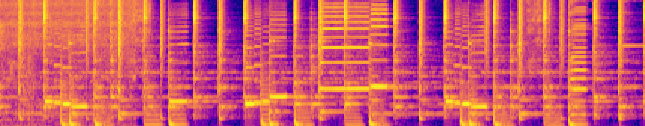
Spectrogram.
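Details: Plucked and bowed string music plays with a steady rhythm of repeated notes and strong low bass beats; no animal calls are heard.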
